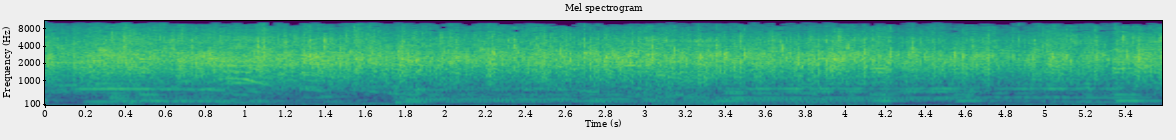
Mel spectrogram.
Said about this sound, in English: On my left, the president of Motown Records. Big round of applause for Berry Gordy, Jr.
